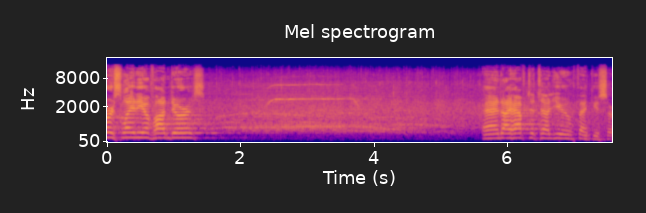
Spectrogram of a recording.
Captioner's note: applause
